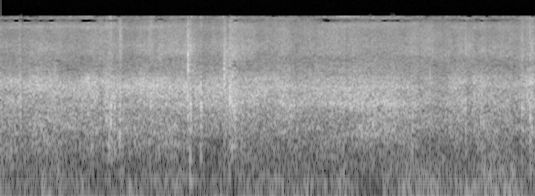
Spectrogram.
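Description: Skateboard wheels rolling over concrete, a steady rough rolling noise heard up close, with a few light clicks scattered through it.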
